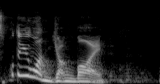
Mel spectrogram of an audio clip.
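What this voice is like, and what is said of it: Imitates another person's voice. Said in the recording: “Worst Patrick Moore impression ever. You'd think I could be better at that.”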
